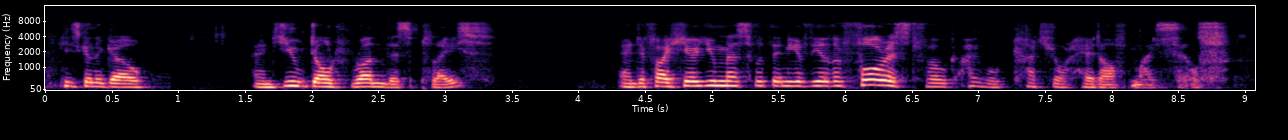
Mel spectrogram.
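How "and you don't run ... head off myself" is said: dead-serious, menacing, threatening tone. Glaring at a snake and threatening to cut its head off: dead glaring, threatening. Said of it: "dead glaring at this snake".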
